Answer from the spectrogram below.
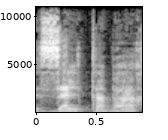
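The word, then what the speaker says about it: Zalthabar: regarder ce que c'est ils peuvent elle s'appelle Zalta barre ça s'écrit Z a l T H a B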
